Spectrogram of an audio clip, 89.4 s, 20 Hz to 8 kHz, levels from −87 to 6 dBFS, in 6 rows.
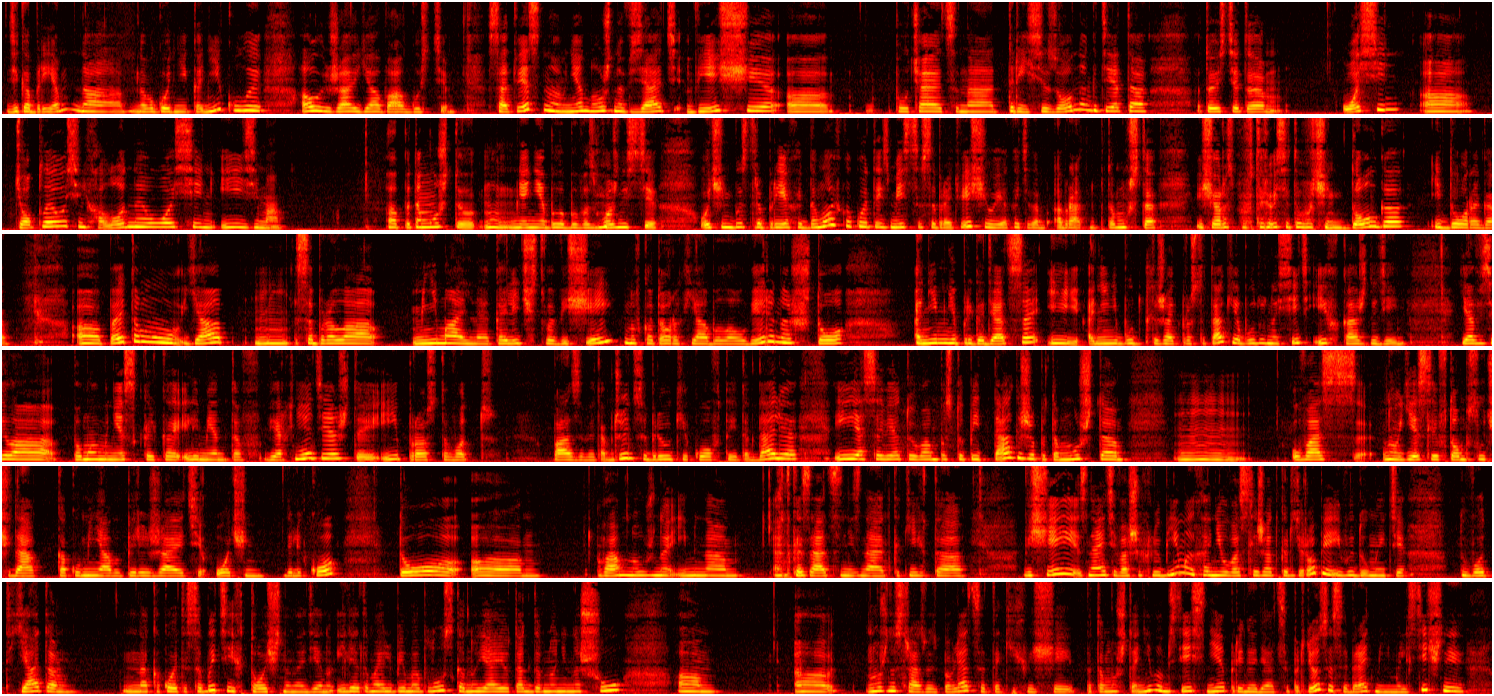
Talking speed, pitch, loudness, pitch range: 130 wpm, 245 Hz, -28 LUFS, 230-270 Hz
